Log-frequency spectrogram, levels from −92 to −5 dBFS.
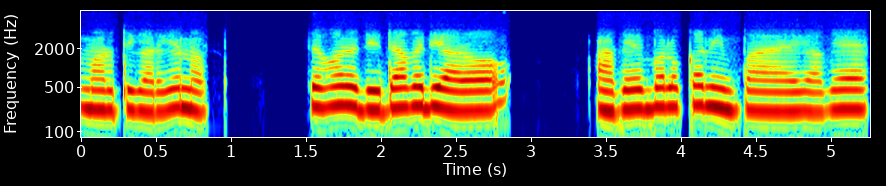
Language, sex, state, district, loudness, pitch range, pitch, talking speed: Chakma, female, Tripura, Unakoti, -14 LUFS, 215-245 Hz, 225 Hz, 115 wpm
